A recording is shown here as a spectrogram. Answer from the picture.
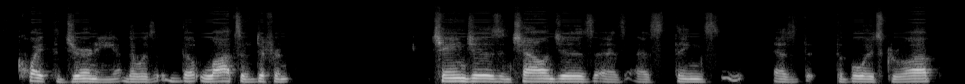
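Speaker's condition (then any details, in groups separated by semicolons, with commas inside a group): No condition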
